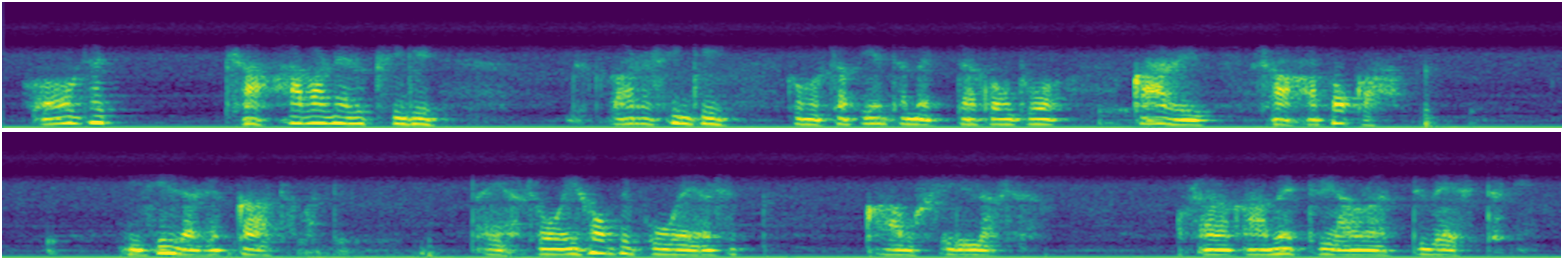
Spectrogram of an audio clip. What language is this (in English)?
Finnish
